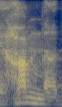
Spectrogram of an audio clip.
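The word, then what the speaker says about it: Hanma: Yujiro, Yujiro Hamna. – Yeah, Hamna. There you go, Hamna. I'm I'm over here breaking all the syllables there down.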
